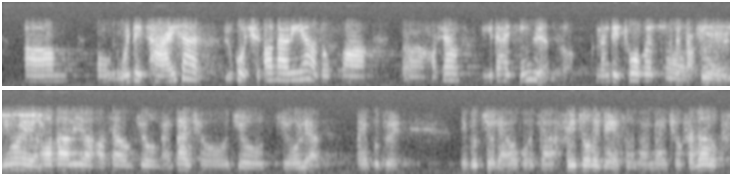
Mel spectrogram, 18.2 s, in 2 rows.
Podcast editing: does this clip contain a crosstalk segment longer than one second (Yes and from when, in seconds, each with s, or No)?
Yes, from 8.3 s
